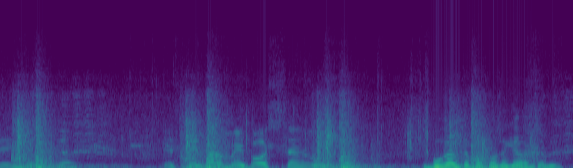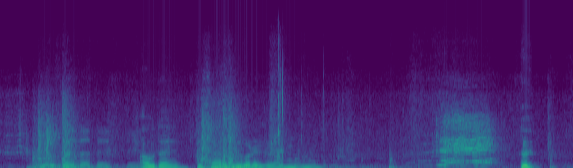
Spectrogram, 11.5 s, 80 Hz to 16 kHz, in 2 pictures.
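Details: Bleating from a 93% Boer goat kept on a farm in Jhapa, Nepal: repeated tremulous, wobbling cries of varying length spread across the clip, separated by brief gaps, with some rustling and background noise.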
